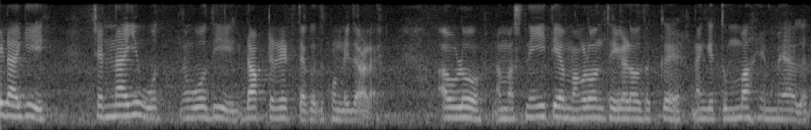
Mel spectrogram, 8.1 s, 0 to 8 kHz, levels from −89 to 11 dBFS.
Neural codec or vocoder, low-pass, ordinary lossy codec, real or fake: none; 7.2 kHz; none; real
